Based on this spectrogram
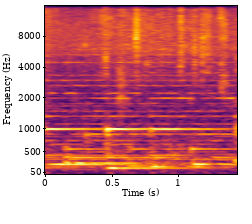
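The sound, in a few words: watering plants with a watering can in the video game Wanderstop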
